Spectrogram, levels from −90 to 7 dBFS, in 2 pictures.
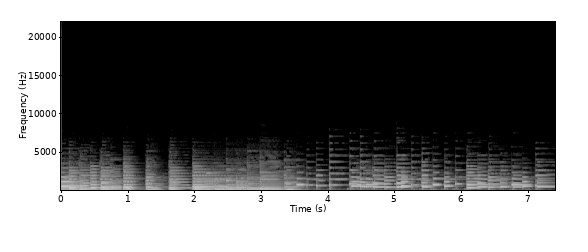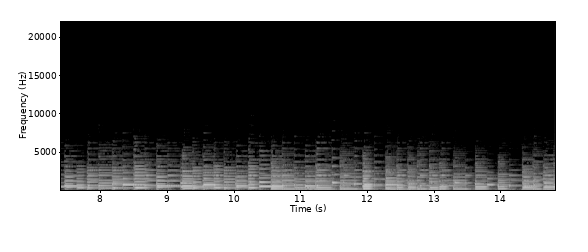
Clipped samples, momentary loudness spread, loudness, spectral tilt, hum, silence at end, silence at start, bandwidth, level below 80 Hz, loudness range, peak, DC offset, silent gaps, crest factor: under 0.1%; 6 LU; -25 LUFS; -9 dB/octave; none; 0 s; 0 s; 6.6 kHz; -56 dBFS; 2 LU; -8 dBFS; under 0.1%; none; 16 dB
